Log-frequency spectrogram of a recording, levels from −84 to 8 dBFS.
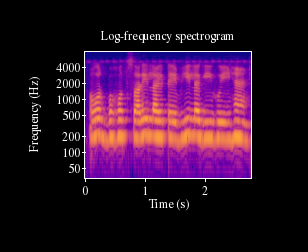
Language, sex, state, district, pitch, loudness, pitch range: Hindi, female, Uttar Pradesh, Shamli, 200 Hz, -16 LUFS, 195-210 Hz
